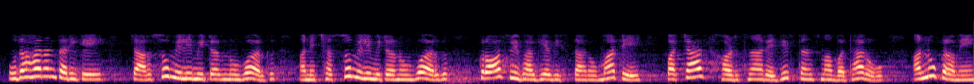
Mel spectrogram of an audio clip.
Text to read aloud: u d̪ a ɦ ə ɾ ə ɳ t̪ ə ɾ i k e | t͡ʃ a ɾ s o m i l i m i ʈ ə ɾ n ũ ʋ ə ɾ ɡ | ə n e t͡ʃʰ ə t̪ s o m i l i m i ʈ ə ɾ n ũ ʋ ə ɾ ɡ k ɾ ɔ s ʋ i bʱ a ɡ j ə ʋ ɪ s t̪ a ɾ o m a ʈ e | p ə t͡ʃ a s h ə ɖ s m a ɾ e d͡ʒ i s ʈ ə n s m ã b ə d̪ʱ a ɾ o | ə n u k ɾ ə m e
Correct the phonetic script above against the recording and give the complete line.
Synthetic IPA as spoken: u d̪ a ɦ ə ɾ ə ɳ t̪ ə ɾ i k e | t͡ʃ a ɾ s o m i l i m i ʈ ə ɾ n ũ ʋ ə ɾ ɡ | ə n e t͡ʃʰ ə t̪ s o m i l i m i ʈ ə ɾ n ũ ʋ ə ɾ ɡ k ɾ ɔ s ʋ i bʱ a ɡ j ə ʋ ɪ s t̪ a ɾ o m a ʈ e | p ə t͡ʃ a s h ə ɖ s n a ɾ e d͡ʒ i s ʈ ə n s m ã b ə d̪ʱ a ɾ o | ə n u k ɾ ə m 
